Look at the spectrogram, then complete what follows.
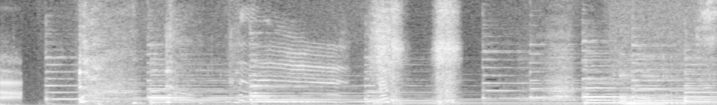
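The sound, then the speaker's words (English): A person coughs repeatedly in short, harsh bursts spread across several seconds, heard over a steady tonal musical background with no talking. “Because relieving your cough and cold often means taking a cough syrup and a cold medicine, Vicks introduces relief that replaces both.”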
